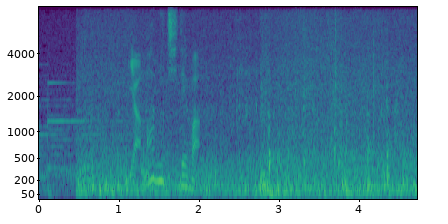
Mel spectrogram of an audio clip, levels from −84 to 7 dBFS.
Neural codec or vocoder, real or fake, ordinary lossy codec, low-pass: none; real; none; none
